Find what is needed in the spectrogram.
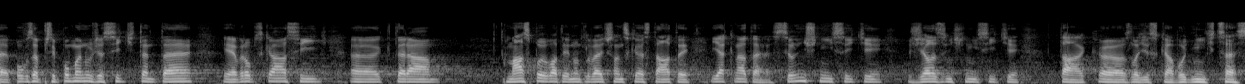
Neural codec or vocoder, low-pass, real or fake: none; 7.2 kHz; real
